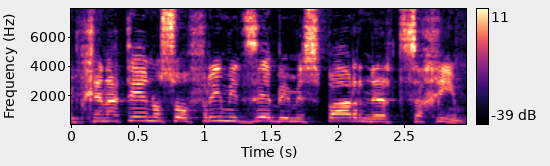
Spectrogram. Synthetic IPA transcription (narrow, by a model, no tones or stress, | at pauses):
ibχinat̪enuso̞fʁimet̪ze̞bemispaʁneʁt͡saχim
